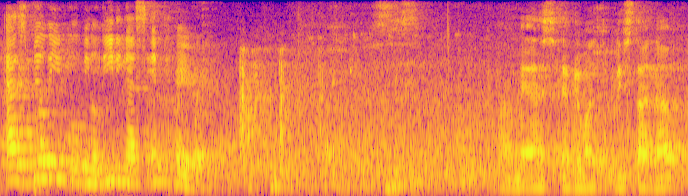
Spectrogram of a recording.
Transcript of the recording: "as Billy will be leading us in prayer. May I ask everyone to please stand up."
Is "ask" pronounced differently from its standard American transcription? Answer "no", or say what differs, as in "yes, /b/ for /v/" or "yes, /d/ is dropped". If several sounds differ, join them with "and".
yes, /k/ is dropped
